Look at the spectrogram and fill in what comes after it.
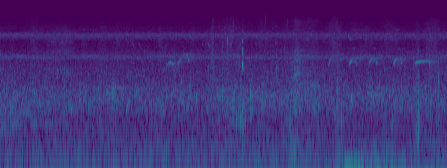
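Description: Soft outdoor ambience with small birds chirping: a few short high chirps about two and a half seconds in, then a quick run of five or six near the end.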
